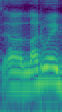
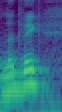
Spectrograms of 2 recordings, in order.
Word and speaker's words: Ludwig: lwig uh you can you can tell that I that I used to speak that I've studied German at some point because by by naturally I I pronounce it Ludwig but um yeah I've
